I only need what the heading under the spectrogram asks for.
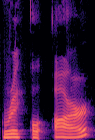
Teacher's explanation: When you pronounce the sound R or R, your tongue or the tip of the tongue doesn't touch anything. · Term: R sound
